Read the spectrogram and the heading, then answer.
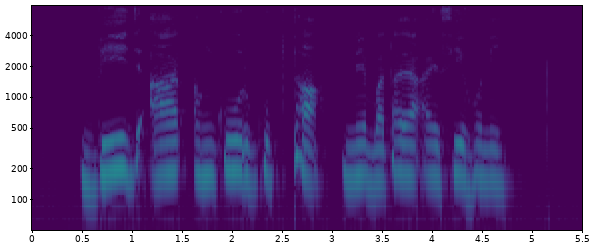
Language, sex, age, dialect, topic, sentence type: Magahi, male, 25-30, Northeastern/Surjapuri, agriculture, question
